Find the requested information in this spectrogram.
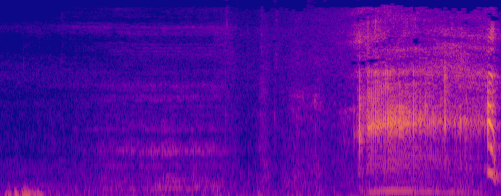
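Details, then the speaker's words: Snoring of a sleeping adult, played back from a sleep-tracking app recording: faint room noise, then a single loud, rough snore. "nghe thì đó là tiếng ngáy LOL)"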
